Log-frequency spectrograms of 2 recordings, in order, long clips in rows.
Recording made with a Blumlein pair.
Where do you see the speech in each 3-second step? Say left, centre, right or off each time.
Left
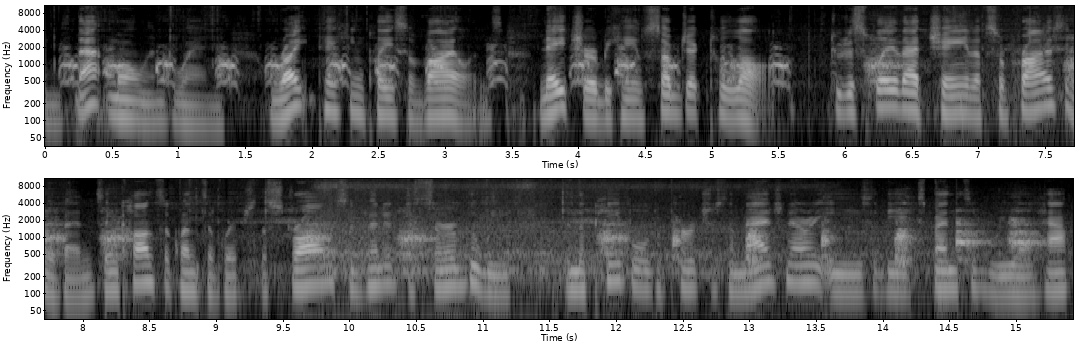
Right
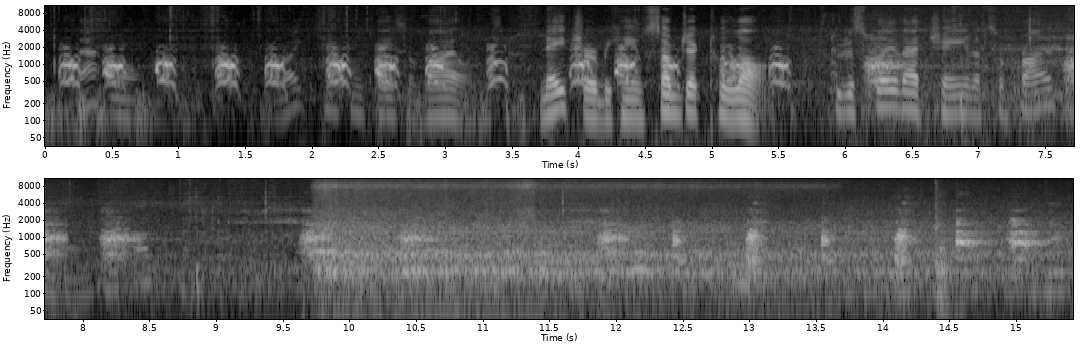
left, centre, left, left, left.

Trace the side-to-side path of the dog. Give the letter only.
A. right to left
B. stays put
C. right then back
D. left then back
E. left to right
B.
